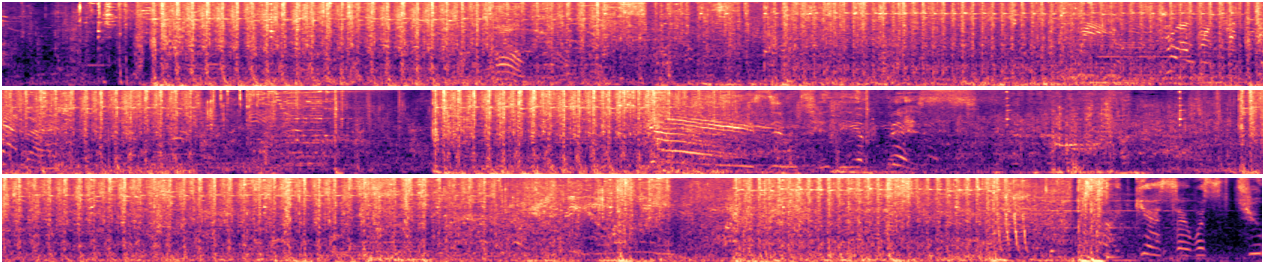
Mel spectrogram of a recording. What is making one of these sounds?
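Rapid gunfire rattles from a game weapon.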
